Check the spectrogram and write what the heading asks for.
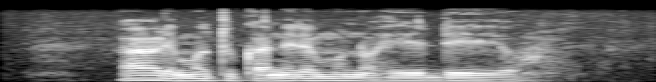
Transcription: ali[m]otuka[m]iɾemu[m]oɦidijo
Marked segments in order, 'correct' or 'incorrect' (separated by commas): correct, incorrect, incorrect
